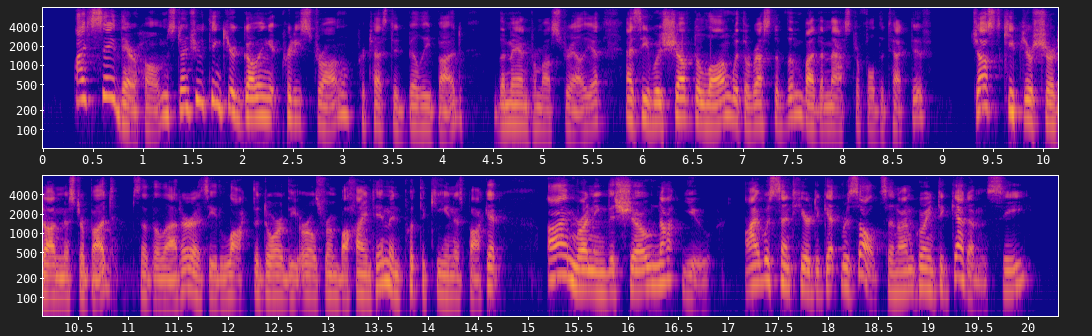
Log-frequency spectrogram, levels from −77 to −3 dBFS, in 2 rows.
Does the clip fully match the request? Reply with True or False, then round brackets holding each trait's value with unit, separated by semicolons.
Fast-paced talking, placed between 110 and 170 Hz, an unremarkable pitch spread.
False (240 wpm; 135 Hz; 6.3 semitones)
